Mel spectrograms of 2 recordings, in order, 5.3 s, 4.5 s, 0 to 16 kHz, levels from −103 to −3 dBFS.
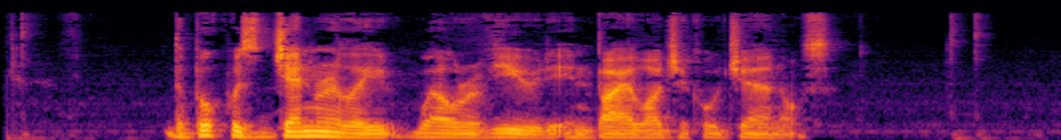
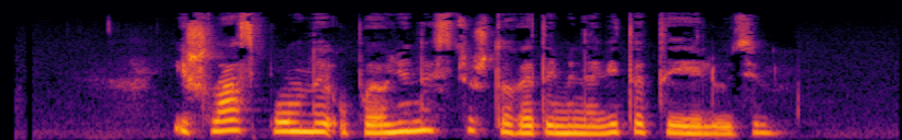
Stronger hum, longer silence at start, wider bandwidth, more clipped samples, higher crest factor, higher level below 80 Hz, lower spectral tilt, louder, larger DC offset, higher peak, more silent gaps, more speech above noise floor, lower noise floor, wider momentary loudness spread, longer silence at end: neither; second, 0.1 s vs 0.85 s; about the same, 11.5 kHz vs 11.5 kHz; neither; first, 22 dB vs 16 dB; first, -44 dBFS vs -72 dBFS; about the same, -5 dB/octave vs -5 dB/octave; about the same, -23 LUFS vs -25 LUFS; neither; first, -2 dBFS vs -10 dBFS; neither; about the same, 44 dB vs 44 dB; about the same, -66 dBFS vs -68 dBFS; first, 13 LU vs 9 LU; first, 1.2 s vs 0.6 s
